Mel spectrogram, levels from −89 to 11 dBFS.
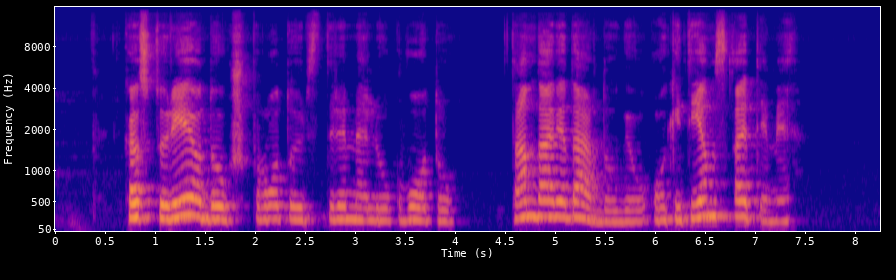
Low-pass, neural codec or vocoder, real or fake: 14.4 kHz; vocoder, 44.1 kHz, 128 mel bands every 256 samples, BigVGAN v2; fake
